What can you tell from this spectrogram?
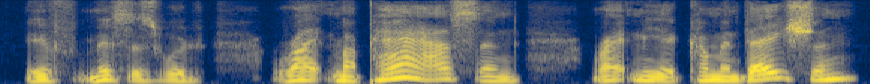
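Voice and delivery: put-on high, eager old cook's voice; high cheerful Chloe, teasing her missus; Aunt Chloe. A narrator's reading.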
